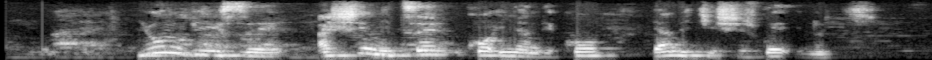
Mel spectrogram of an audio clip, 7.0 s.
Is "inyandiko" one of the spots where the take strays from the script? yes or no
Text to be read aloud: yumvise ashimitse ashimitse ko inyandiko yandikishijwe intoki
no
